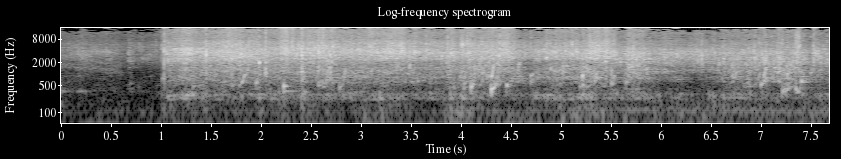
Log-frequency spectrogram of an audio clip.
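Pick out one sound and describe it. A hand swishes and stirs through water.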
